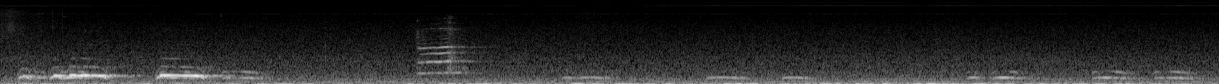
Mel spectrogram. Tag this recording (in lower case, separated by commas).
wild animals, animal, bird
